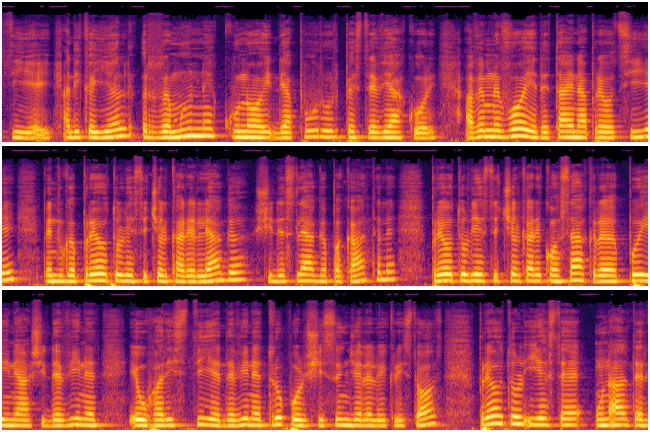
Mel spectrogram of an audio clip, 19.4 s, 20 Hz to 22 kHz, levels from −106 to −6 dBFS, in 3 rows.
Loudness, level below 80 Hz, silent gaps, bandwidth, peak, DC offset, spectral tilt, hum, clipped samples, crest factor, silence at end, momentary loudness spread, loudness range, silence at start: -16 LUFS; -30 dBFS; none; 12.5 kHz; 0 dBFS; under 0.1%; -7 dB/octave; none; under 0.1%; 16 dB; 0 s; 7 LU; 1 LU; 0.1 s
